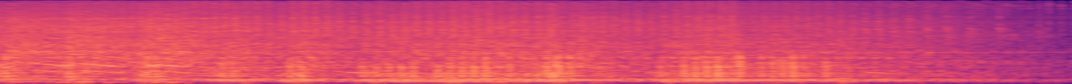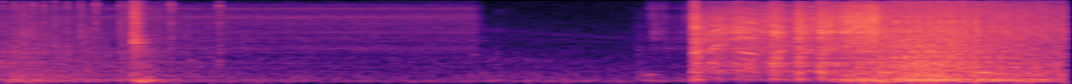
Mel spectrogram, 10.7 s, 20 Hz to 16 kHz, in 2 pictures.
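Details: 1997 Volvo 850R petrol engine after cylinder head rebuild: unsteady, lumpy rough idle, goes quiet midway then runs again.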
